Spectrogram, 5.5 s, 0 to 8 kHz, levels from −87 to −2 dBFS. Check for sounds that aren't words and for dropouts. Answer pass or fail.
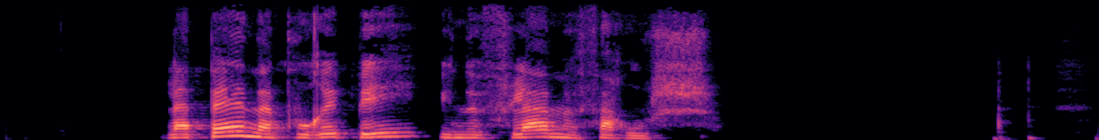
pass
